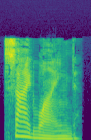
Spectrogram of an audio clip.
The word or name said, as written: sidewind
